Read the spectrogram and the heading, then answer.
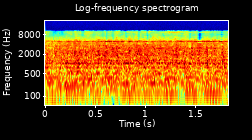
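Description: A helicopter in a film scene roars steadily, its engine and rotor wash forming a dense, loud, unbroken drone with a low throbbing undertone and no voices, as a man is about to take it down with a bullet.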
